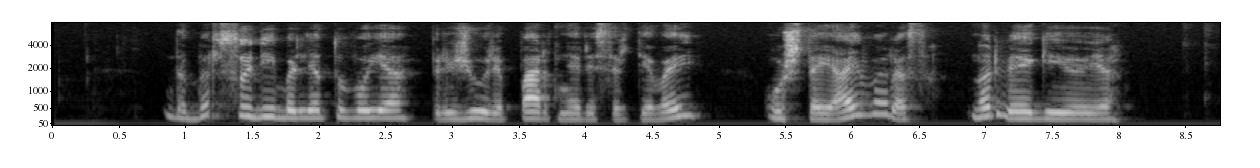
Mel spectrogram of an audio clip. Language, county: Lithuanian, Vilnius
